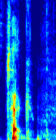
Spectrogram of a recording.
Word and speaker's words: TeX: this more foundational system which is Tech um which sounds like it's spelled t-e-c-h but it's spelled t-e-x um it's spelled let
